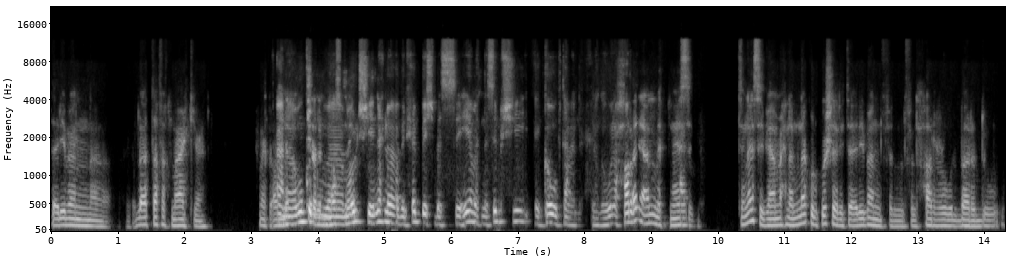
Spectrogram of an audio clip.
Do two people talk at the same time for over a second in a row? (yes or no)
yes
